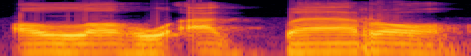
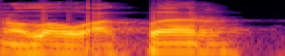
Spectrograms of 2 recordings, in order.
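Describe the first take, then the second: First: The final r carries an added 'a' vowel. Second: The final r is bare, with no vowel. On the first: The speaker calls it right. "Sunnah difathahkan Allahu Akbaro" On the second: The speaker calls it wrong. "Kan orang umumnya sukun semua kan"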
